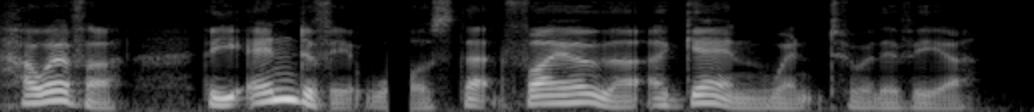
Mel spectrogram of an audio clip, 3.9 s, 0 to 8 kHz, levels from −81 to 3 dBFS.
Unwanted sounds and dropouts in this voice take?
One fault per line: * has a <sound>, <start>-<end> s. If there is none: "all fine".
* has a dropout, 1.4-1.5 s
